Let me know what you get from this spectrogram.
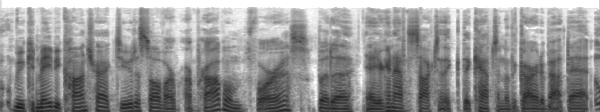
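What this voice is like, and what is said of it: Impression of Scar. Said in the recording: “Your scar impression is absolutely scaring me. I thought he was really here.”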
